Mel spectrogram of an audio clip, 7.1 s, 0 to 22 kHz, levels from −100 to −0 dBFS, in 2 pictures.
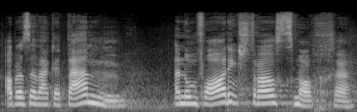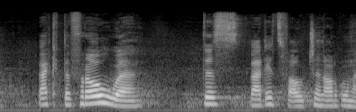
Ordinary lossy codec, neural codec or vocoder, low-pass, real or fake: none; codec, 44.1 kHz, 3.4 kbps, Pupu-Codec; 14.4 kHz; fake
